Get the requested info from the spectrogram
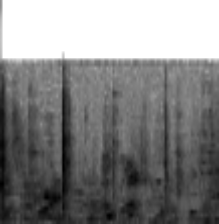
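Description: Overlapping voices of children and adults talking, with a brief sharp click a little over half a second in.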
